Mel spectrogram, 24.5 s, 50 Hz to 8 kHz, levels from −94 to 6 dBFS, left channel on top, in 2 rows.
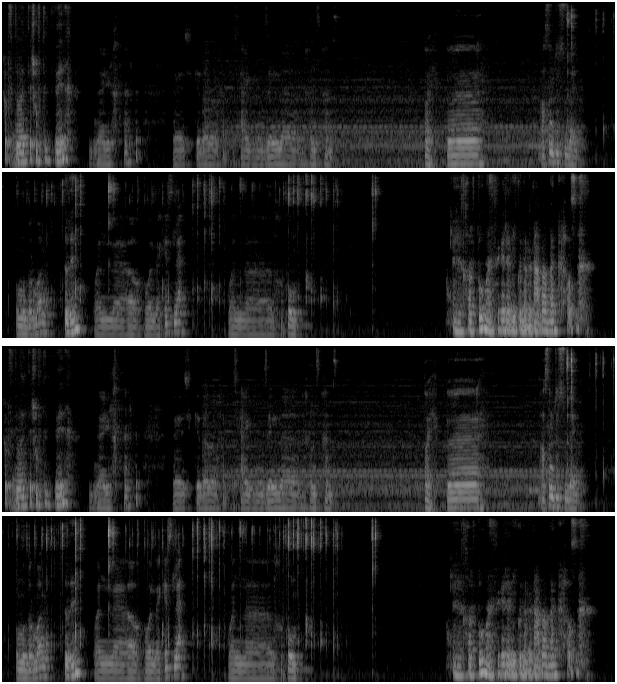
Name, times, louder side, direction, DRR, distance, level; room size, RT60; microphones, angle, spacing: voice 1, 0.0-1.4 13.5-13.8 21.1-24.0, left 1 dB, 35° left, 1.9 m, -44 dB
voice 2, 1.7-2.8 3.4-6.7 8.4-9.8 10.7-11.6 12.5-13.3 13.7-13.8 14.1-15.9 16.8-18.5, right 2 dB, 50° right, 1.3 m, -50 dB
sound 1, 4.0-11.6, right 2 dB, 85° right, 5.1 m, -63 dB
sound 2, 11.0-11.1 11.3-11.5 11.7-13.9 14.4-19.1 19.6-19.8 20.6-20.7, right 10 dB, 35° right, 0.5 m, -48 dB
9.8 x 5.9 x 6.1 m
head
